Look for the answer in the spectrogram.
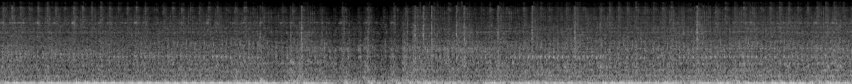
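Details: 1999–2000 BMW E46 318i (M43TU B19) lost power at speed; cranks, spark and fuel OK, fuel pump, filter and relay replaced; uneven lumpy idle near stalling, dies on throttle, fuel pump relay clicking on and off, no fault codes; cause unknown.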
